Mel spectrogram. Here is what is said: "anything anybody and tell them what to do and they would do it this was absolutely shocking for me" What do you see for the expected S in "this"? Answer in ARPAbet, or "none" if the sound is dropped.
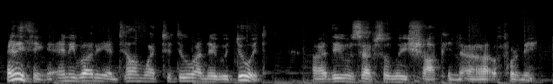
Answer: none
